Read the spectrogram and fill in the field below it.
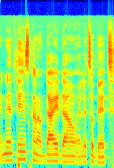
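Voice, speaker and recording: With a Ghanaian accent, a man speaks at a moderate pace in a fairly low pitch with ordinary pitch variation. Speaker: professor. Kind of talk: leadership talk to students.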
